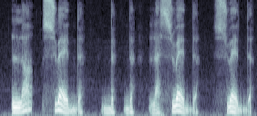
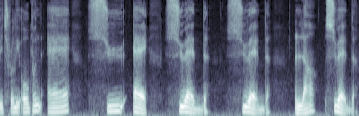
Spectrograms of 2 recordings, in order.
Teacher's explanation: Remember, accent grave, it's really open.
